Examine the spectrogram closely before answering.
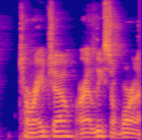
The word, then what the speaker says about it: derecho: I pronounce it Derecho. People pronounce it Dorito for some reason.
